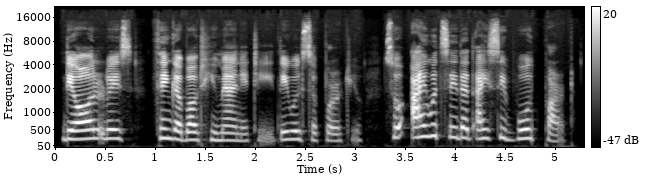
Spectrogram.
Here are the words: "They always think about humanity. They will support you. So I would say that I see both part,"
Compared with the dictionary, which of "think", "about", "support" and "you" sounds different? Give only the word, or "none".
think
